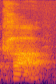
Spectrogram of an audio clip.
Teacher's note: in Australian English similar to British English some British English we don't pronounce the R sound in the middle or at the end of the word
